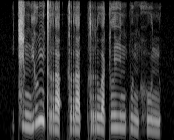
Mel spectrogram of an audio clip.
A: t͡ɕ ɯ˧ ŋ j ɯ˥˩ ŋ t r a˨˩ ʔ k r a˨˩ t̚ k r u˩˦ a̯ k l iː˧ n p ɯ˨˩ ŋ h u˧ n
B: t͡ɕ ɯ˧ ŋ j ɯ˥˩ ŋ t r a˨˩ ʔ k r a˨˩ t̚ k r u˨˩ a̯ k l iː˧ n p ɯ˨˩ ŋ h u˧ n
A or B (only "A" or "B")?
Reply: B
